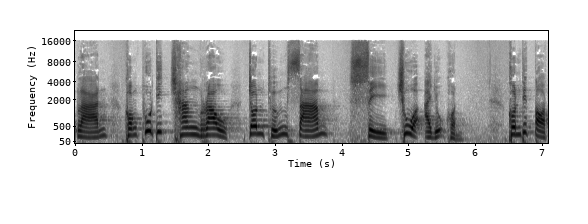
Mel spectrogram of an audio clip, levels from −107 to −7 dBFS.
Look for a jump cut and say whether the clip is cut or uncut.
uncut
